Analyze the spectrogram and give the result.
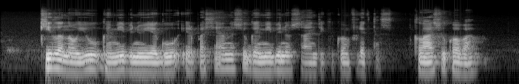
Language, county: Lithuanian, Panevėžys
